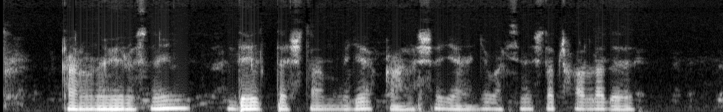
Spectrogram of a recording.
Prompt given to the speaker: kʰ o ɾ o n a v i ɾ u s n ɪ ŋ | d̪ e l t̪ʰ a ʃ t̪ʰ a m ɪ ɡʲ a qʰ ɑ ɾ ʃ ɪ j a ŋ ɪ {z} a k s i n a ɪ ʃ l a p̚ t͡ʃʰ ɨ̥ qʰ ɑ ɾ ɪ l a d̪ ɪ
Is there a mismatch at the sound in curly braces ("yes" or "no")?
yes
